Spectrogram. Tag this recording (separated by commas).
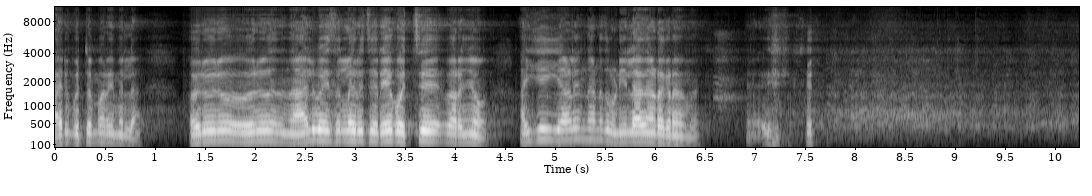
Speech, Male speech, Narration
